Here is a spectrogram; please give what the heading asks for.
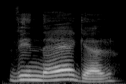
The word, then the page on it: vinäger: [vin'ä:ger]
